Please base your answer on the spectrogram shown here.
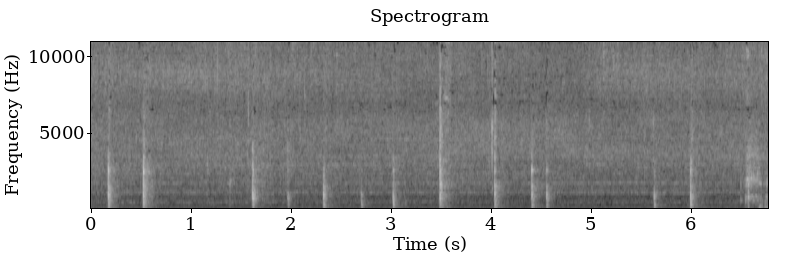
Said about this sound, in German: Jetzt haben wir die Tomaten am Sieb, die nehmen wir dann auf ein Brettchen und hacken die schneiden die in Würfel.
